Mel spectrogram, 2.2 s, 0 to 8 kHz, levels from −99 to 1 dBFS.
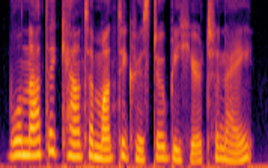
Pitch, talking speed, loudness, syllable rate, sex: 205 Hz, 295 wpm, -19 LUFS, 6.9 syllables/s, female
